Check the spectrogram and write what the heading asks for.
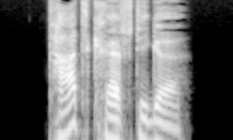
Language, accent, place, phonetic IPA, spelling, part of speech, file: German, Germany, Berlin, [ˈtaːtˌkʁɛftɪɡə], tatkräftige, adjective, De-tatkräftige.ogg
- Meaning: inflection of tatkräftig: 1. strong/mixed nominative/accusative feminine singular 2. strong nominative/accusative plural 3. weak nominative all-gender singular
